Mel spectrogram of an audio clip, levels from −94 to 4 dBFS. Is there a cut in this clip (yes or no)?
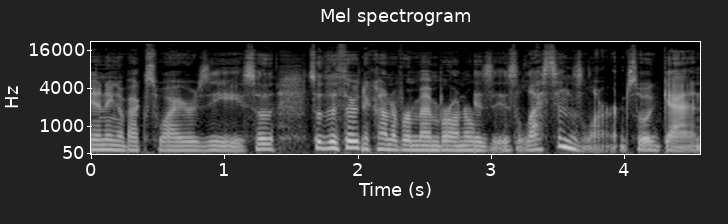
yes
